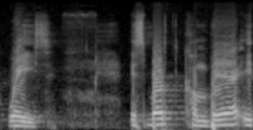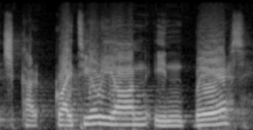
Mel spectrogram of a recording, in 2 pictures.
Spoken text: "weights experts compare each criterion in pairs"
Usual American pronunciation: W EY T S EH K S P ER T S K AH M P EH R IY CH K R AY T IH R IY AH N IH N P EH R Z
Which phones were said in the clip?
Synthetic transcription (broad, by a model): W EY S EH S B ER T K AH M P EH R IY CH K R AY T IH R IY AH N IH N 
